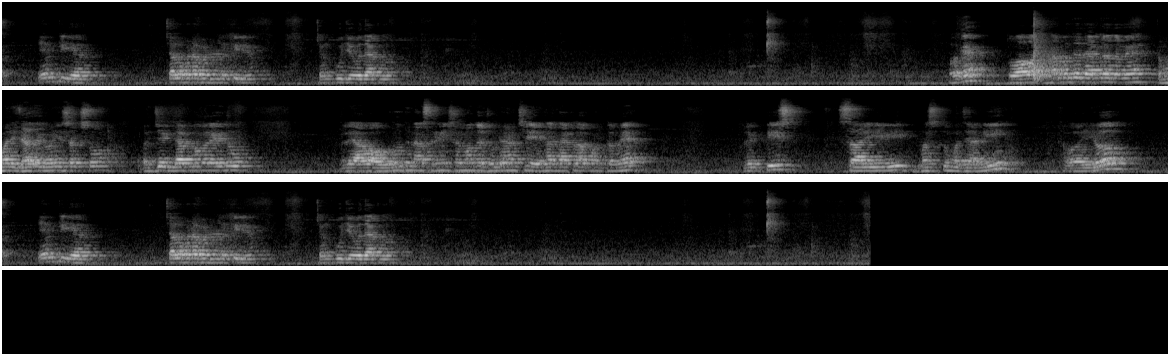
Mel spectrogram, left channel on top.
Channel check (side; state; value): right; drops out; at 8.7 s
